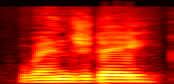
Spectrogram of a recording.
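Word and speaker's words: Wednesday: कुछ वर्ड्स में D silent रहते हैं। जैसे budget, bridge, वेंजडे, sandwich, handsome, grudge, Dodge.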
